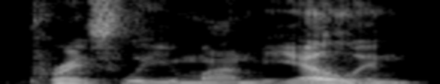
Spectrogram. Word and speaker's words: Princely Umanmielen: edge, especially pairing him with our next pick, Princely Umanmielen.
